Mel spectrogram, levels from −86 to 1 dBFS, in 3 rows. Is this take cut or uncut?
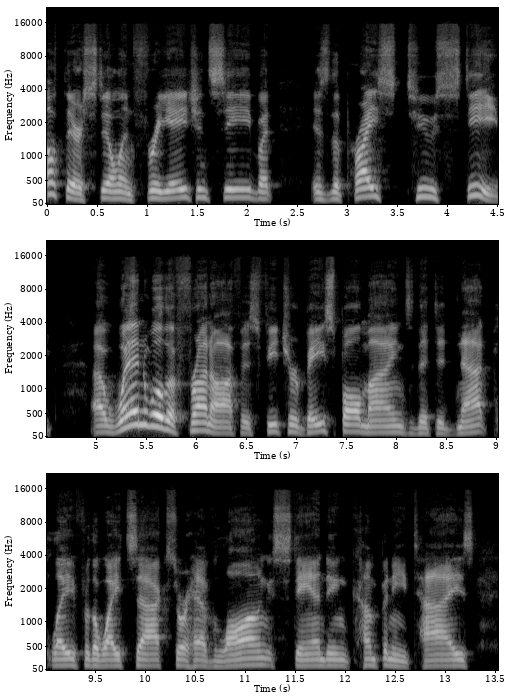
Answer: uncut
